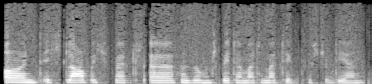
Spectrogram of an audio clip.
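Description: A woman's voice: fairly low pitch, level tone, brisk, a bit bright. A woman giving self-introductions for a language course, as a student and as a teacher, with light hesitation, on a lo-fi recording. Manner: plain, with hesitation fillers. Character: student, then a schoolteacher. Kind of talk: scripted language-course role-play. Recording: lo-fi tape with faint hiss.

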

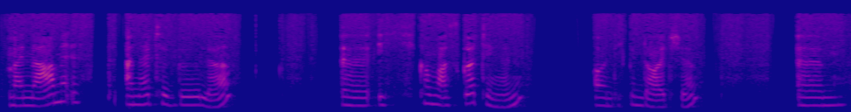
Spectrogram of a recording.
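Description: A woman's voice: mid-range voice, lightly acted. A woman playing a plain self-introduction. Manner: plain, with hesitation fillers. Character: student, then a schoolteacher. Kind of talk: scripted language-course role-play. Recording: lo-fi tape with faint hiss.

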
